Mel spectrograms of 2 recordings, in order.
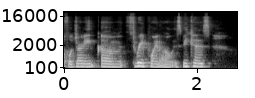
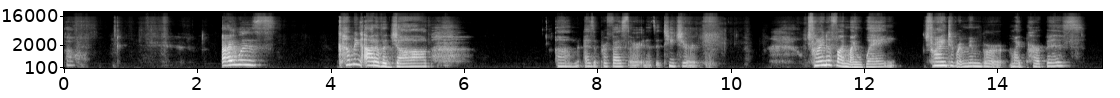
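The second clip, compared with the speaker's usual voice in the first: emotional, choked up, near tears. Speaker telling supporters how her project began, emotional, near tears. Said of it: "I don't mean to get emotional".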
